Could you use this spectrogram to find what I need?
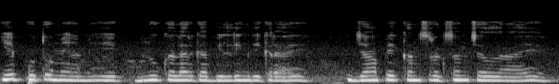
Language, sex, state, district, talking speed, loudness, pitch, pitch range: Hindi, male, Arunachal Pradesh, Lower Dibang Valley, 195 wpm, -14 LUFS, 190 Hz, 185-200 Hz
